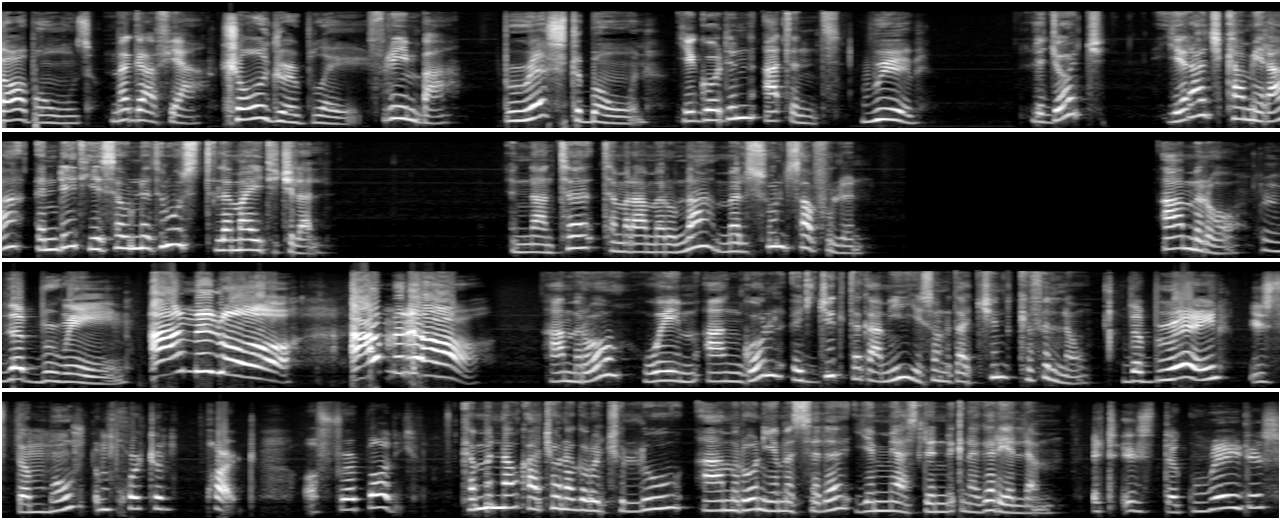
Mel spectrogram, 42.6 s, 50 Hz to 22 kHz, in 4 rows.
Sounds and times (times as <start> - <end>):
Child speech, kid speaking: 0.0 - 7.8, 8.5 - 13.4, 14.8 - 17.9, 20.3 - 42.5.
